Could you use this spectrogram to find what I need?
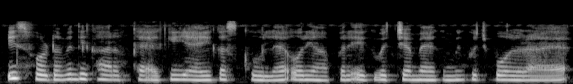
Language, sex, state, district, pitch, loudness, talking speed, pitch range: Hindi, female, Uttar Pradesh, Saharanpur, 210 Hz, -18 LUFS, 230 wpm, 205-220 Hz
